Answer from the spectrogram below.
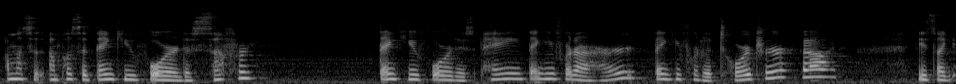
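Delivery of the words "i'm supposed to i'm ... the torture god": higher-pitched disbelief, each phrase rising; incredulous questioning. Acted. Doubter asking God about giving thanks for suffering, incredulous. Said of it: "you think it's crazy 'cause you're like".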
